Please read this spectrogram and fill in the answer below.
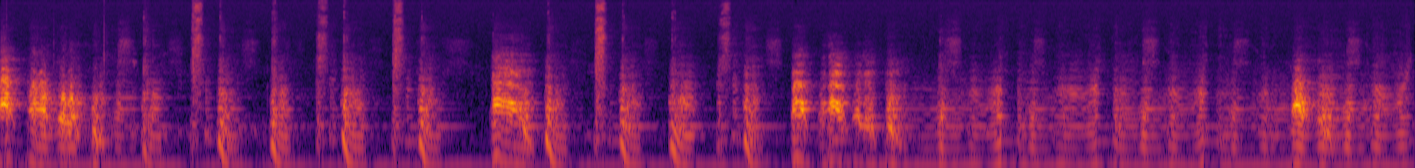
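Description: Didgeridoo played with a steady low drone under a hip-hop beat of sharp, beatbox-like accents voiced through the instrument, about two a second. The accents thin out near the end, leaving a wavering drone.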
